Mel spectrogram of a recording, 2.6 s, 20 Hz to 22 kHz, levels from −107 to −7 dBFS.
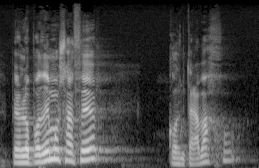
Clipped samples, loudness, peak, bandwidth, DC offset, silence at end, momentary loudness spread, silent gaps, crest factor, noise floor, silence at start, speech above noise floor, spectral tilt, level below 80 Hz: under 0.1%; -30 LUFS; -14 dBFS; 19 kHz; under 0.1%; 0.25 s; 15 LU; none; 18 dB; -67 dBFS; 0.15 s; 36 dB; -4 dB/octave; -72 dBFS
